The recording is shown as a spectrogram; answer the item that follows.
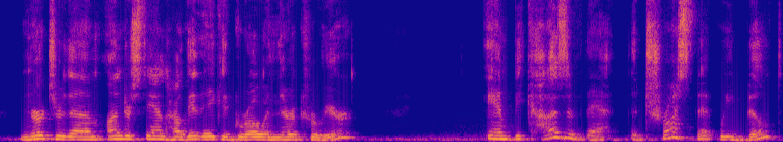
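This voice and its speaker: Ordinary pitch variation paired with a somewhat breathy sound. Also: man. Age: 60s. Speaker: entrepreneur and former executive. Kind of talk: podcast interview.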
